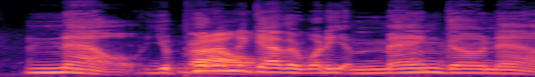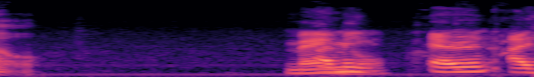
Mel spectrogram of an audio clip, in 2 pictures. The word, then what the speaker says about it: mangonel: You look at the letters and you say mango. What does that say? Wait. Mango. Mango. My And then favorite. what does NEL sound like? Nell.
